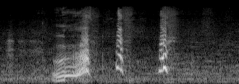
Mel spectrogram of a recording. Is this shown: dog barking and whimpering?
yes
